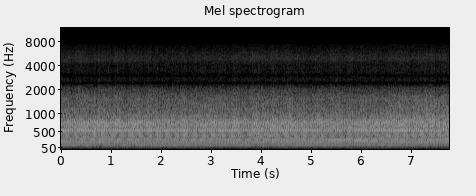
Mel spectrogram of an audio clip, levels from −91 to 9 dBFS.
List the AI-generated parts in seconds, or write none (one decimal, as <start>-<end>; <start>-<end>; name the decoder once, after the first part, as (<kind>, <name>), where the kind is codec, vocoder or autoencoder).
5.7-6.5 (vocoder, Vocos)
